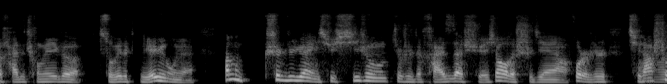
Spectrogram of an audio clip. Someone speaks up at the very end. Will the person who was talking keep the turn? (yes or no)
no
